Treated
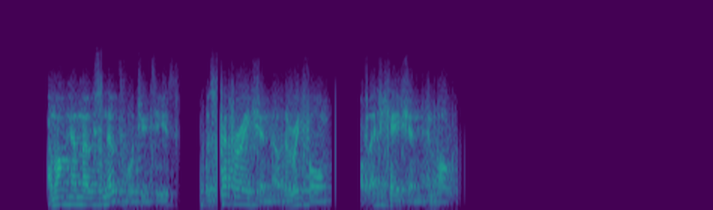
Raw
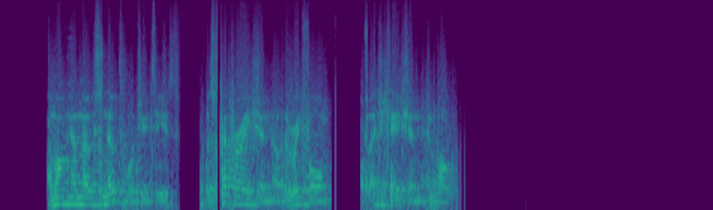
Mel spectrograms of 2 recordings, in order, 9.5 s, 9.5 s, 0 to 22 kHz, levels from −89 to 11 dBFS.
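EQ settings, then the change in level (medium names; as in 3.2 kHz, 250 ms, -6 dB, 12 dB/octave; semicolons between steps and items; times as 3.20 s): high-pass 1.3 kHz 6 dB/octave; low-pass 3 kHz 12 dB/octave; distance through air 100 m; 0.0 dB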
